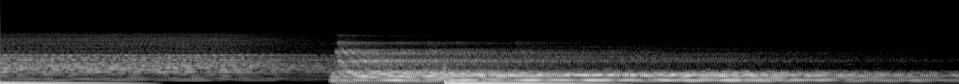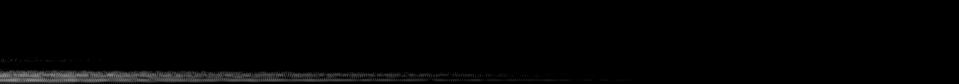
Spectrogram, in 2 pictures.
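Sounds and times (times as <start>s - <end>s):
ambient music: 0.0s - 12.2s.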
